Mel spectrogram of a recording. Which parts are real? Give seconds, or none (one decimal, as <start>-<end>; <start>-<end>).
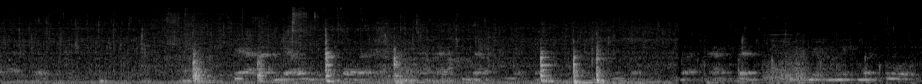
0.0-9.2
